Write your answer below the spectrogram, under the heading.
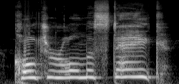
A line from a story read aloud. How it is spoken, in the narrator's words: yelled Busuku again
